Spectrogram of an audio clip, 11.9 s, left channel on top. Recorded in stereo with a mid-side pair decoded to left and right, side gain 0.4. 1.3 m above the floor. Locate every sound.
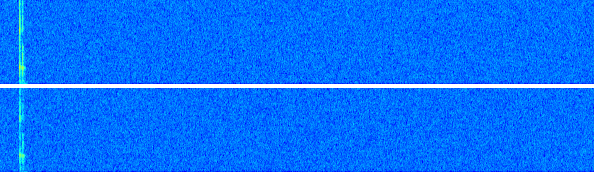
0.4 s a finger snap: 70° left, 2.5 m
